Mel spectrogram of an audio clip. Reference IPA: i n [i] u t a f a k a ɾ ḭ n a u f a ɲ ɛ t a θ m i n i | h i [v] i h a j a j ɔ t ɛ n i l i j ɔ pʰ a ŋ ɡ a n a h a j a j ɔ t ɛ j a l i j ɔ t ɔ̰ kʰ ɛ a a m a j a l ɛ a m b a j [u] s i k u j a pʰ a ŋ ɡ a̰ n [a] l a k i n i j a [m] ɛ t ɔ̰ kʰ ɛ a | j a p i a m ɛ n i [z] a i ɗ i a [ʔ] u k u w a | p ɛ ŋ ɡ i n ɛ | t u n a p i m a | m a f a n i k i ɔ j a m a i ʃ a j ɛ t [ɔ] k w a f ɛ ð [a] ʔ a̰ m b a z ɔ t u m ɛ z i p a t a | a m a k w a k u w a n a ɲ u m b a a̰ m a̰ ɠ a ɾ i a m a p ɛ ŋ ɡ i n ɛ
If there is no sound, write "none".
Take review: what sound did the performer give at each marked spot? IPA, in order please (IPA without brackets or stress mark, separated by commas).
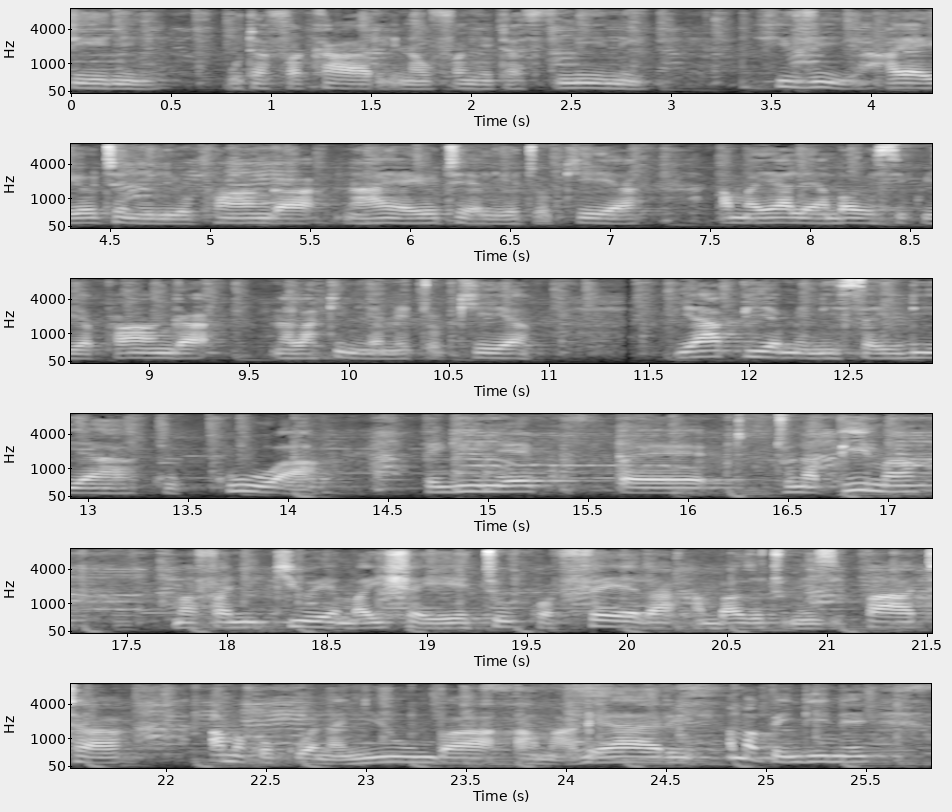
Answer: i, v, ɔ, a, m, s, k, u, a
